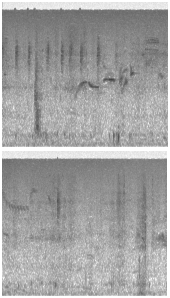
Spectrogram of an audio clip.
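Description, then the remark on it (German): Several birds sing and chirp outdoors, with short whistled phrases and rising notes over a steady low rumble of background noise, fairly quiet. “Sollen wir mal ganz kurz einfach nur den Vögeln zuhören?”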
